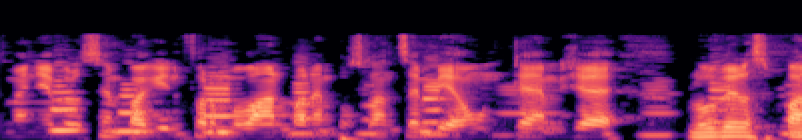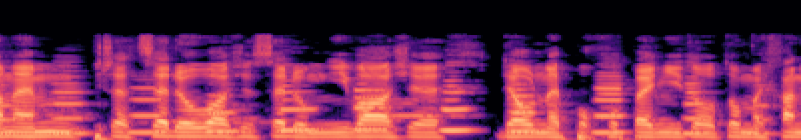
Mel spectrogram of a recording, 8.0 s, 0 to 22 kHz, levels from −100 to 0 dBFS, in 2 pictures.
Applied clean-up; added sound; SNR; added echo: classical method Wiener filter.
